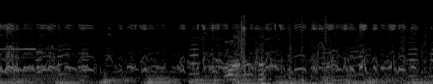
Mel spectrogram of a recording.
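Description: A flock of cartoon birds chattering and squawking in goofy honk-like gibberish, many small calls overlapping without pause, over a bouncy musical bassline.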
